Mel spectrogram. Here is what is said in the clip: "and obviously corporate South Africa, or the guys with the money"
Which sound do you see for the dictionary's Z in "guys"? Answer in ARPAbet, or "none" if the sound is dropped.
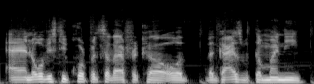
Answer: Z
